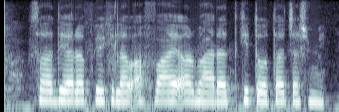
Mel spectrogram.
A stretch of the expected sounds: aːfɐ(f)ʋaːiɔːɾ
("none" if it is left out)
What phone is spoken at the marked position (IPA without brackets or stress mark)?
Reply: f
